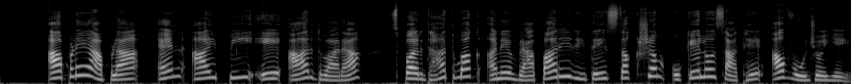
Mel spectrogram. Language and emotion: Gujarati, neutral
